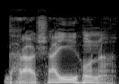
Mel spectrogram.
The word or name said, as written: धराशायी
